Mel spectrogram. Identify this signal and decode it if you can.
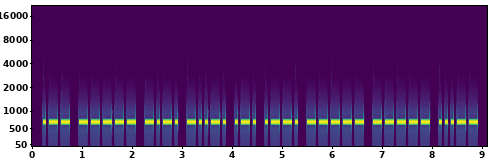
Morse code, heard as a keyed tone, about 18 wpm, 700 Hz. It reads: W0C/RP003
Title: SOTA QSO Practice 20wpm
